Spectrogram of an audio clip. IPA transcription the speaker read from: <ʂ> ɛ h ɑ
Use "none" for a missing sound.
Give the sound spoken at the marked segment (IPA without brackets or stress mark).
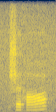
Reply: ʂ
